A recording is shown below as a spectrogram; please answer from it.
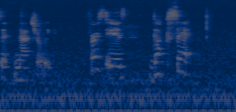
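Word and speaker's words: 学生: A pronunciation point about this word, it's not gakusei, but gakse. Gakse. So this u sound is very, very quick and soft. Gakse will make it sound natural.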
